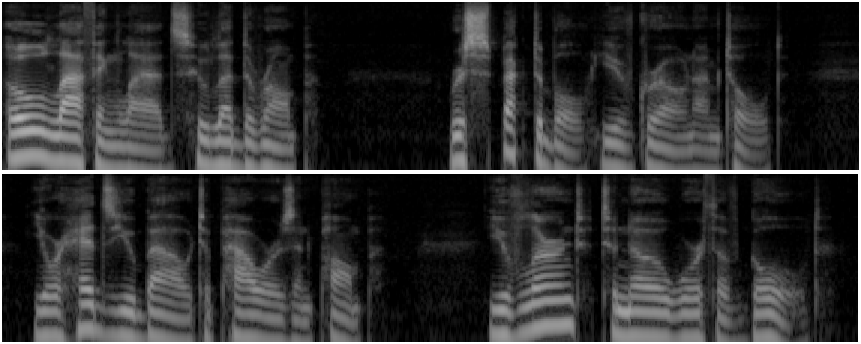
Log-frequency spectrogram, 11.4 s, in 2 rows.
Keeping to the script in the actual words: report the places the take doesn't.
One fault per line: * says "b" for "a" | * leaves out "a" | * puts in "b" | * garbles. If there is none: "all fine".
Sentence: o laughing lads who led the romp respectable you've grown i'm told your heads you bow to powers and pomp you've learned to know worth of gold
all fine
